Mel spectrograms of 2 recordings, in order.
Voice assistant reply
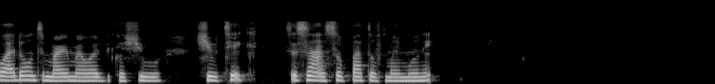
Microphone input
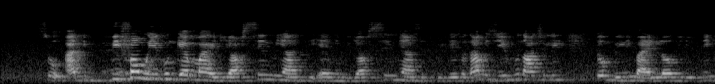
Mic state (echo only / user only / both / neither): user only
